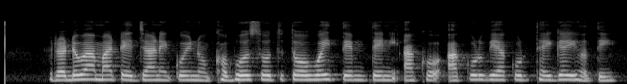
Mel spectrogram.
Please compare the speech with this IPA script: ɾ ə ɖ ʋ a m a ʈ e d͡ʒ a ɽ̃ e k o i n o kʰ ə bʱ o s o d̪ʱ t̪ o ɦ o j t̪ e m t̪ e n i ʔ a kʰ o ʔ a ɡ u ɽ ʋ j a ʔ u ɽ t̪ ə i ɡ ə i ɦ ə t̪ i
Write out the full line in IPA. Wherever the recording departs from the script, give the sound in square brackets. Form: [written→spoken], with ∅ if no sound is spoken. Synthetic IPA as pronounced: ɾ ə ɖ ʋ a m a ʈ e d͡ʒ a ɽ̃ e k o i n o kʰ ə bʱ o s o d̪ʱ t̪ o ɦ o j t̪ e m t̪ e n i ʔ a kʰ o ʔ a [ɡ→k] u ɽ ʋ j a [ʔ→k] u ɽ [t̪→t̪ʰ] ə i ɡ ə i ɦ ə t̪ i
